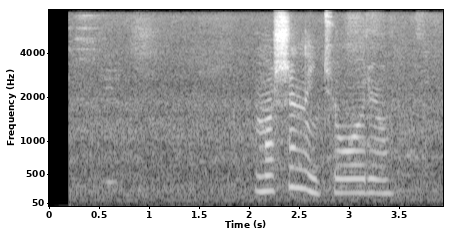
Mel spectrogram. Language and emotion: Russian, sad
